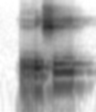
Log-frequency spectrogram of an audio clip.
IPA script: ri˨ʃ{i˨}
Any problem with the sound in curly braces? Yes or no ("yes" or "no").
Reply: yes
